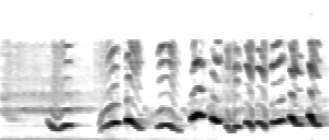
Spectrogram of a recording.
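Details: Masteran song of a common iora and bar-winged prinia, used for training cage birds: a series of loud, high, slurred whistles, some dipping then rising, delivered in quick, uneven bursts over a quiet low background.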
